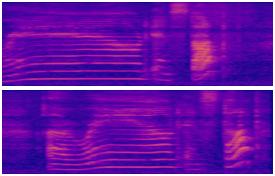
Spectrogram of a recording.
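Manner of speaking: slow chant to guide drawing; teacher guiding children's pens, very slowly; very slow tracing. Shown as a demonstration. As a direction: draw each word out very slowly as the pen goes round. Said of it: "we're going to be drawing".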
